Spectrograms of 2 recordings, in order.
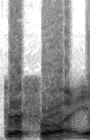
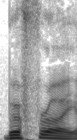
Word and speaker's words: Beffroi: Ed Simon is the author of America and Other Fictions and an editor for the British site, and I may mispronounce this, Beffroi, is that it, Ed? – I think it's Beffroi, yeah. – Beffroi, okay, I was doing the French on it.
